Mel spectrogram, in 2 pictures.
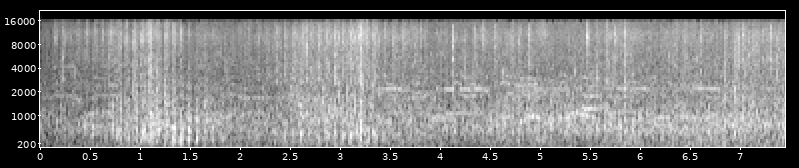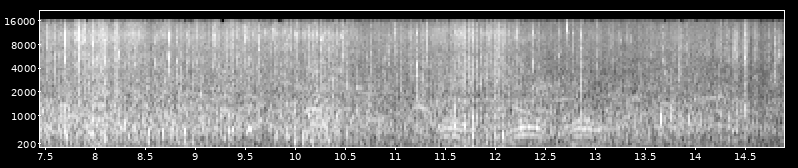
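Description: A dense breeding colony of rhinoceros auklets on Teuri Island, Hokkaido, Japan, where some 600,000 of the birds are said to gather to breed, calling all at once: a continuous chorus of overlapping low groaning and cooing cries with flapping and rustling, steady and fairly loud throughout.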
